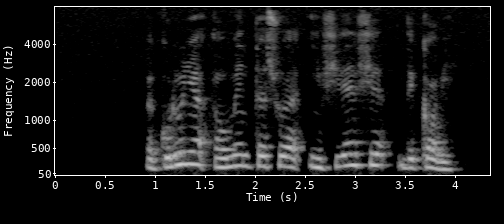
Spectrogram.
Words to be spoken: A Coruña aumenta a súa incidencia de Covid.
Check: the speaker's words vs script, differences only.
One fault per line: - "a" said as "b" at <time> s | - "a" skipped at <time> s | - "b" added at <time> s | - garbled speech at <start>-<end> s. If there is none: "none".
none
